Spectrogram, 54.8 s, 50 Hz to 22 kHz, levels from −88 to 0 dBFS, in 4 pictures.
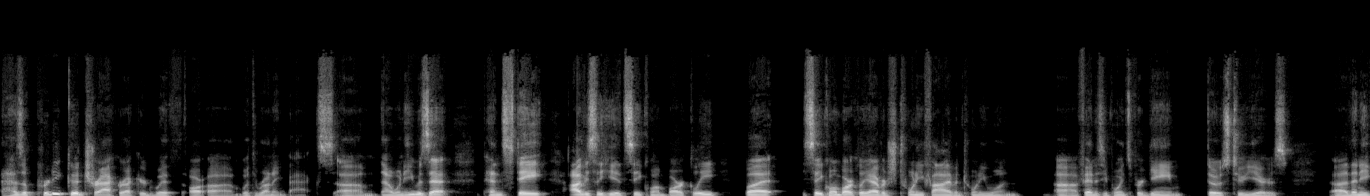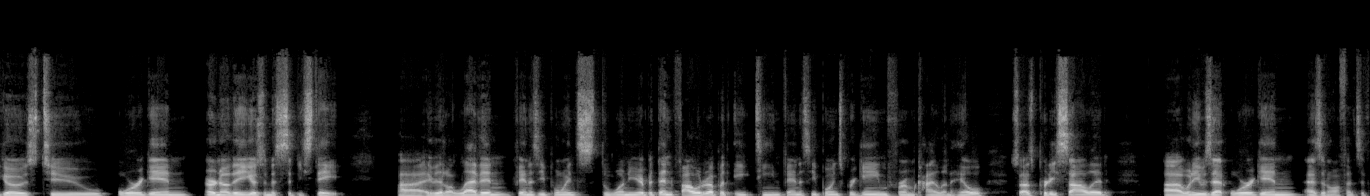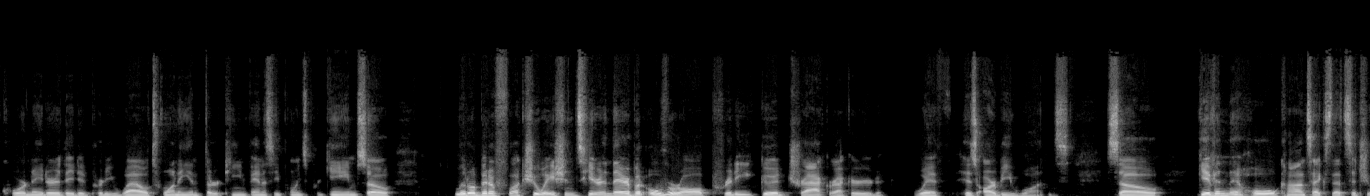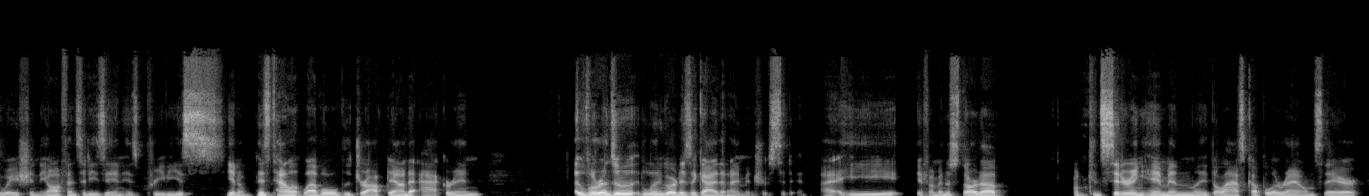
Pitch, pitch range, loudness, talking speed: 105 Hz, 95-120 Hz, -24 LUFS, 190 wpm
